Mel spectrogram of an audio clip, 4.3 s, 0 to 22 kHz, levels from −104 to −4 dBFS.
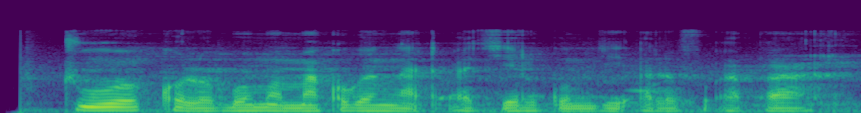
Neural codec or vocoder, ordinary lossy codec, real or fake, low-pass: none; none; real; 7.2 kHz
